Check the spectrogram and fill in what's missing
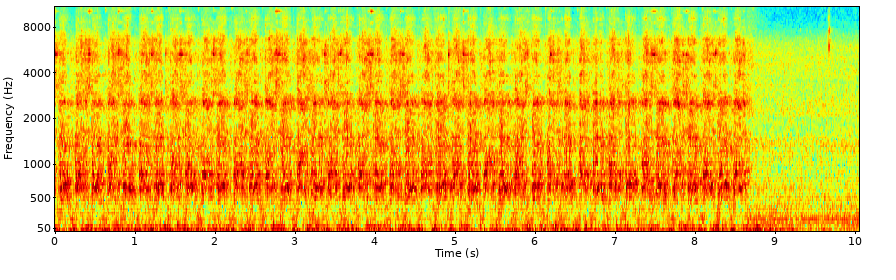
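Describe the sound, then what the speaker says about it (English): Bench grinder evening out a cut metal piece from a quick lock modified to fit a mill, giving a loud, steady whine with grinding rasp that cuts off near the end to a quieter run-down. "we'll just take the bench grinder and just kind of even all this up a little bit."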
